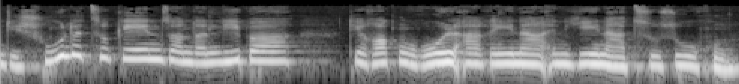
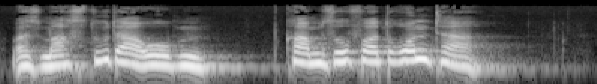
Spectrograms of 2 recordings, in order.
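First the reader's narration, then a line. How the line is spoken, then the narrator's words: Called out. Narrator (German): rief einer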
